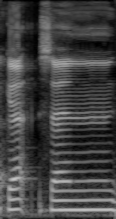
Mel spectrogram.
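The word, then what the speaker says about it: كَأْسًا: Maka cara membacanya yaitu kita samarkan suara tanwinnya kepada huruf dal. Wa ka'san, seakan-akan langsung melafalkan huruf dal. Maka ikhfa'nya adalah ke huruf dal langsung.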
